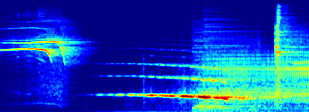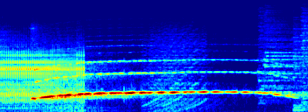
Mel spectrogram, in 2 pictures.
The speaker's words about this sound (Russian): А ну-ка, заткните уши. Зачем? А потому что от драконьего свиста запросто можно оглохнуть. Сейчас буду свистеть. Ой. Пыхалка вылетел на балкон, надулся и как свистнет.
